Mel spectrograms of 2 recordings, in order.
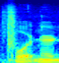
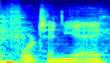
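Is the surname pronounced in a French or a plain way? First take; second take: plain; French. First: The surname is said in a plain, non-French way. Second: The surname is said in a French way.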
